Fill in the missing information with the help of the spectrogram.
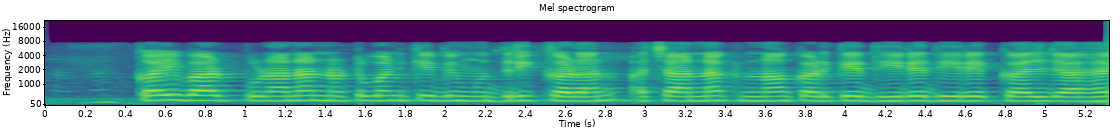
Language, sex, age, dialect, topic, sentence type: Magahi, male, 25-30, Western, banking, statement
